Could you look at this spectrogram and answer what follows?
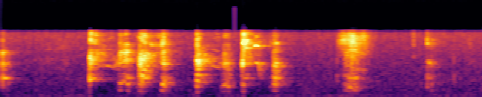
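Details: Pet bird, owner suspects a cold, later sneezes: a string of short, sharp, raspy cough bursts, some in quick clusters, in a quiet room.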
